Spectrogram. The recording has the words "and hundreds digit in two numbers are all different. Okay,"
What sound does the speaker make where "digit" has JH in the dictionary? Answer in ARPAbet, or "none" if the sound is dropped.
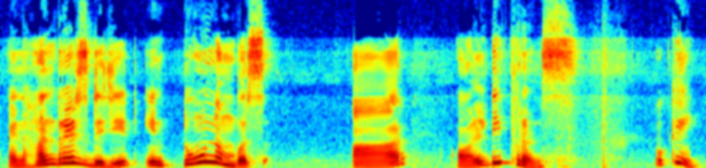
JH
